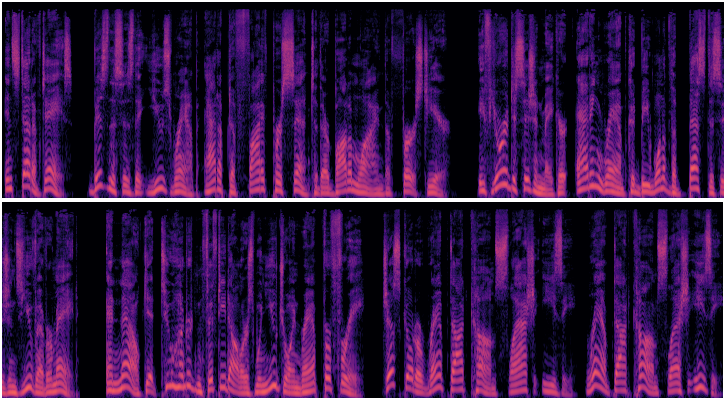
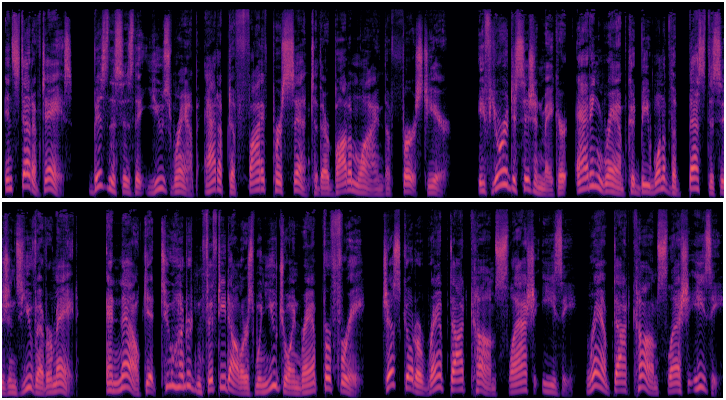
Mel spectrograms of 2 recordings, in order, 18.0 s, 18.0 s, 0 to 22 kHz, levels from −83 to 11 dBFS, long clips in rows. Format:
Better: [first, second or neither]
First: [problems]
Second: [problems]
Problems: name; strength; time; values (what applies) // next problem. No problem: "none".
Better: first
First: none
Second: thin; somewhat; fading below 350 Hz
